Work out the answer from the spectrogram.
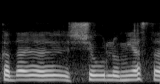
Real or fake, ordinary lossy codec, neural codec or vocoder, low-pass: real; AAC, 48 kbps; none; 7.2 kHz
